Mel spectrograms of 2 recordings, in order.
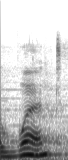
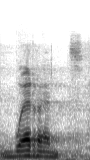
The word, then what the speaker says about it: weren't: So weren't is one sound only. Some people think it's two, weren't, but it's not, it's one. You weren't driving home at 6 p.m.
